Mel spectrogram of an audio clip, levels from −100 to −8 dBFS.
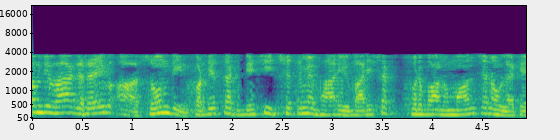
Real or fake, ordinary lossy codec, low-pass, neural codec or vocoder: fake; AAC, 16 kbps; 3.6 kHz; vocoder, 44.1 kHz, 128 mel bands every 512 samples, BigVGAN v2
